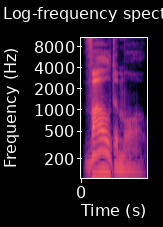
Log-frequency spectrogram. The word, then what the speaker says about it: Voldemort: Both Mr. Stark and Director Fury pronounced Voldemort with a final t.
